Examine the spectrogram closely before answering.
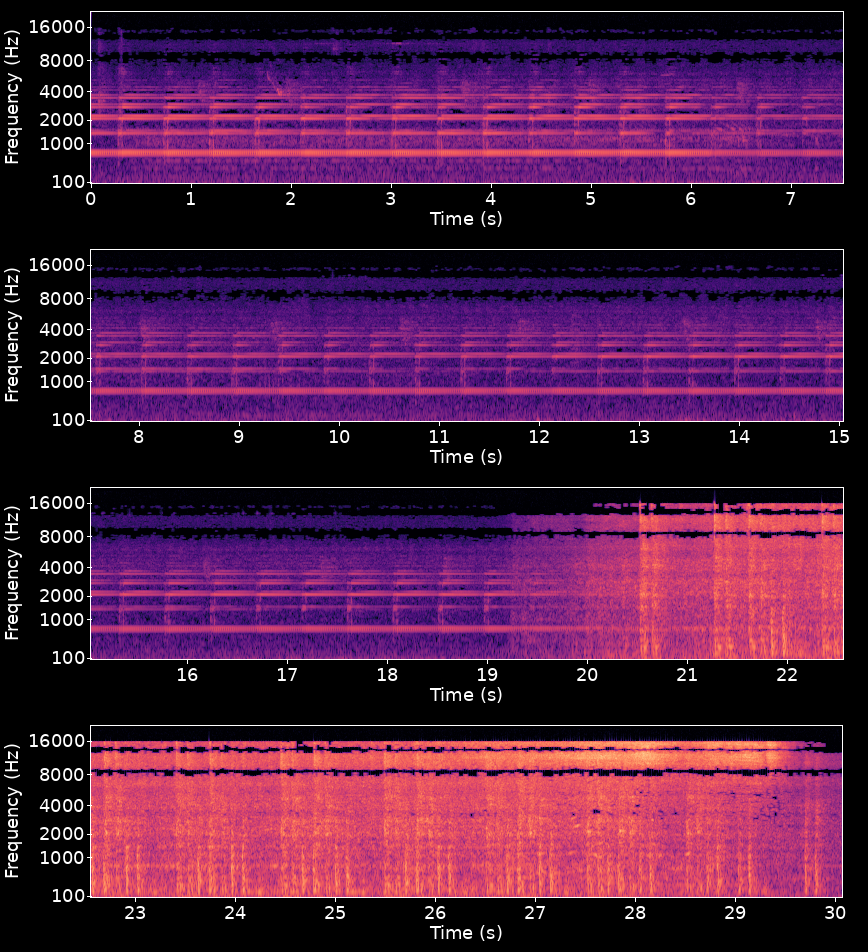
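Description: Japanese level-crossing warning bell dinging steadily in an even rhythm, dropping in volume about six seconds in. A Kintetsu Osaka Line electric train then passes over the crossing for about ten seconds, its wheels loudly rushing and clattering on the rails, with the bell still ringing underneath.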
